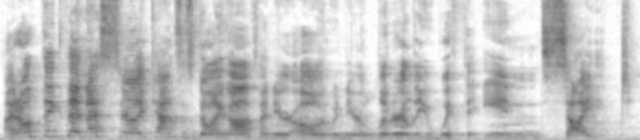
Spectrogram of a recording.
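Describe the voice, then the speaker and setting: Bright, high-voiced woman commentating on gameplay. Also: fairly even intonation, a little fast. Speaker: let's play commentator. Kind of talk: casual reactive gameplay commentary. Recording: noisy, game sound behind. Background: video game audio.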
